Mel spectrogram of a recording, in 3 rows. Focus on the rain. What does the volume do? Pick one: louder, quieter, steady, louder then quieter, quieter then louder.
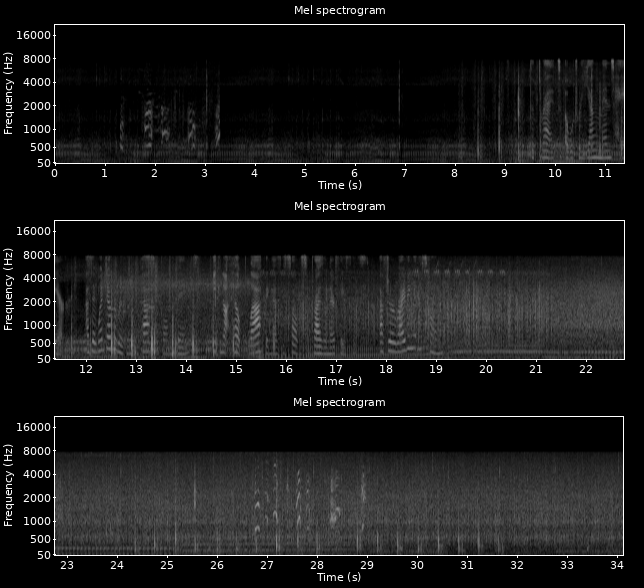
louder.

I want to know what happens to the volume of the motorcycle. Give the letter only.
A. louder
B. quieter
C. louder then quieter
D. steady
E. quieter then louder
A.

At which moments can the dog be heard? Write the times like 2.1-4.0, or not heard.
1.2-3.3, 26.7-29.0.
